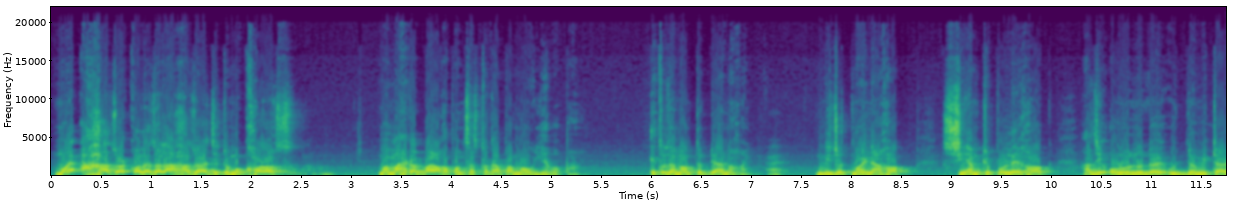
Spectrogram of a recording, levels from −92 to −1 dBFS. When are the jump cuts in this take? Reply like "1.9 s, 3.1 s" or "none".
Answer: none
